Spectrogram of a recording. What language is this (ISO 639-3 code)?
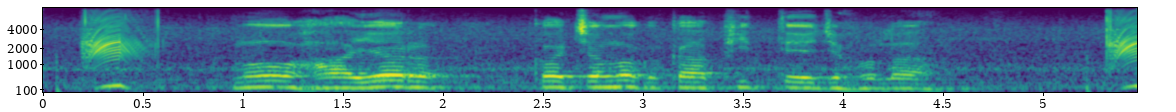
bho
